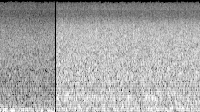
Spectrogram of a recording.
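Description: Steady, low hiss of outdoor background noise with no distinct events; its tone changes abruptly about a second in, at an edit.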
